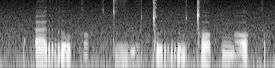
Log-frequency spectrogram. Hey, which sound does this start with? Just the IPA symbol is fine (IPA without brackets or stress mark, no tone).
ʔ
